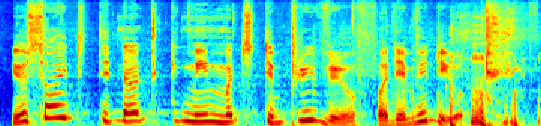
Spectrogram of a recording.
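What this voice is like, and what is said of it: Put-on Indian accent. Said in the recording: “Can you read it as with an Indian accent?”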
